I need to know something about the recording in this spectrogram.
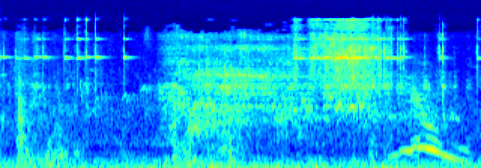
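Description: Spinning fishing reel working as a hooked fish is played, giving a run of irregular mechanical clicks.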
